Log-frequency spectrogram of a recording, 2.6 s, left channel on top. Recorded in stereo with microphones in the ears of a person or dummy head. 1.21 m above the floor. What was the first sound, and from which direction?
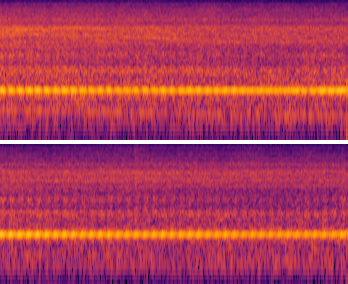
Only background noise.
